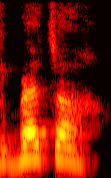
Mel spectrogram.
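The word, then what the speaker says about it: בטח: Oh, it's beta. Beta? Beta is one syllable. Well, that's beta is two syllables, but it's done fast.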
